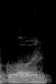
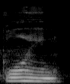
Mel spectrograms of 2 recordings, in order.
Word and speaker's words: Gloin: I had to grab a Glowin. I always thought it was just because. pronounced Gloin.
